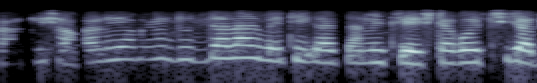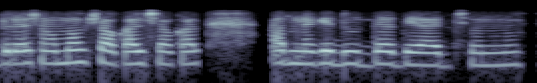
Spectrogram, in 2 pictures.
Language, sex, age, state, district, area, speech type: Bengali, female, 30-45, West Bengal, Hooghly, urban, conversation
